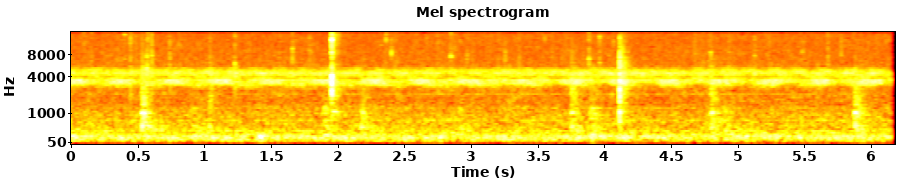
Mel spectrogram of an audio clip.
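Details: Insects at midnight near the end of summer, September 2020, in the countryside of Yurihama, Tottori, Japan: a steady, shrill high-pitched trilling hum holds without pause while occasional sharp crackles and pops come from wood burning in a stove.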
